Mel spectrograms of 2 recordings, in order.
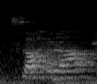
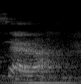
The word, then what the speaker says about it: Sahara: Sahara Shan. Most people here pronounce it Sarah.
